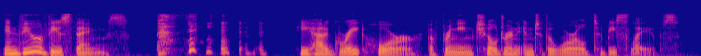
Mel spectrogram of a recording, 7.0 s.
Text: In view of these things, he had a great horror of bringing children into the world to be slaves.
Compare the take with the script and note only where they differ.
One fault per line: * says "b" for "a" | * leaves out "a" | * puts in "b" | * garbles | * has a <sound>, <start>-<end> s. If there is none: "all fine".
* has a laugh, 1.6-2.7 s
